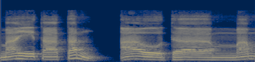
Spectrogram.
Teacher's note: Fathah tanwin bertemu dengan huruf mim, idgham bi gunnah, masuk dengan mendengung. Mendengung mim ditandai mimnya ada tasdidnya, ditahan biar tampak mendengung.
